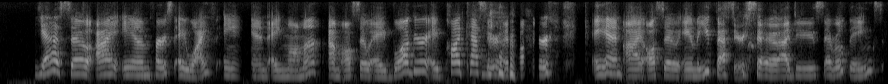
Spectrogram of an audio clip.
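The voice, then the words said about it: Texan Southern US accent. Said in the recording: “I am from Texas, if people can probably hear my accent and they're thinking she's got to be from down south somewhere”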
